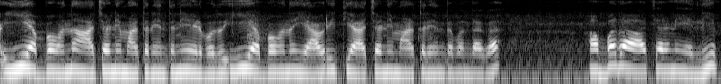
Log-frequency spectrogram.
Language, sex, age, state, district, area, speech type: Kannada, male, 45-60, Karnataka, Bangalore Rural, rural, spontaneous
